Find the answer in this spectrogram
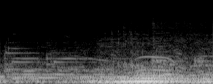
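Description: A car engine running with a steady low note, under the voices of a crowd standing around the car.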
